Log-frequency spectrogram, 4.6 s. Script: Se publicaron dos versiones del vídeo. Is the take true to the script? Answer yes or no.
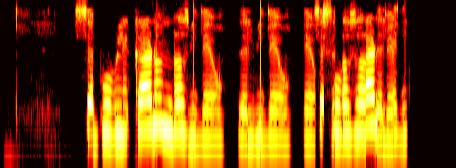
no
